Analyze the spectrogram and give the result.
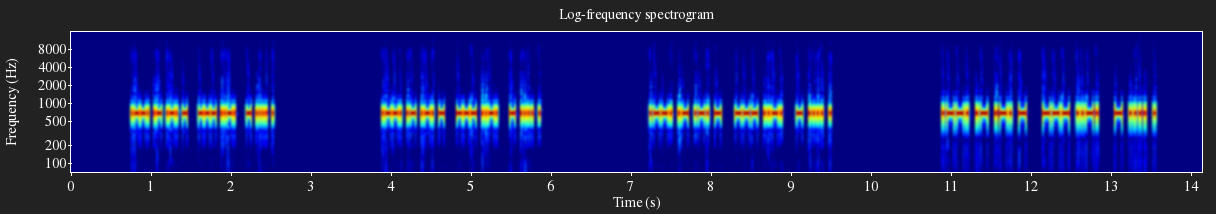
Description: Morse code, heard as a keyed tone, about 55 wpm, 700 Hz. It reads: PART OF THE PART OF THE PART OF THE PART OF THE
